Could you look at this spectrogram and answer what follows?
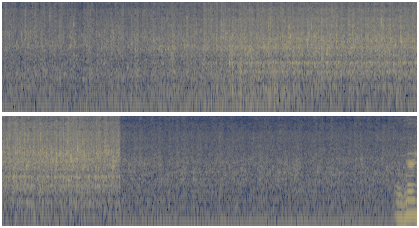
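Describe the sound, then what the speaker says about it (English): Water gushing through a fully primed siphon pipe in an aquaponics greenhouse, a loud continuous rushing flow that swells then suddenly drops to a quieter steady pour. "before we have a complete siphon going."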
